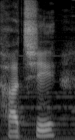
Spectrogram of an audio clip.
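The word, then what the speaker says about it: 八: whatever in Japanese um the number 8 is pronounced Hachi so when they put in a whole bunch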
